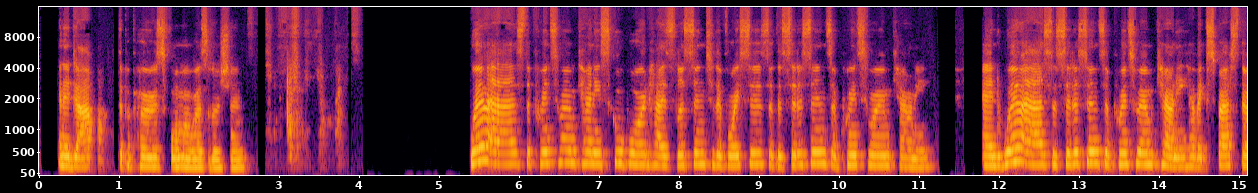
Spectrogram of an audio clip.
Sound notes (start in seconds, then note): 2.8 page shuffles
